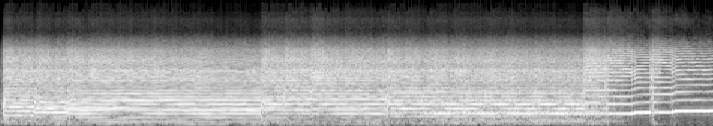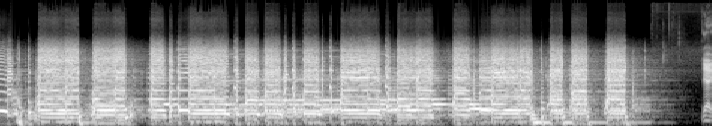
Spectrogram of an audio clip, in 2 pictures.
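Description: Electric guitar driven through a PRS Horsemeat Drive overdrive pedal, a loud, gritty sustained chord and riff passage that shifts into choppy, staccato stabs with brief gaps, ending in a sudden cutoff.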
